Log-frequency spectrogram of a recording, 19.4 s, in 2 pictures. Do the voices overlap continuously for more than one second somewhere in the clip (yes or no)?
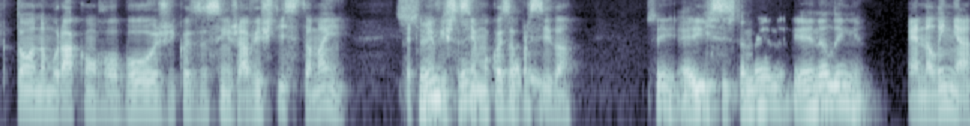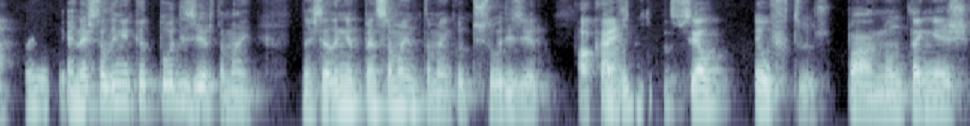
yes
